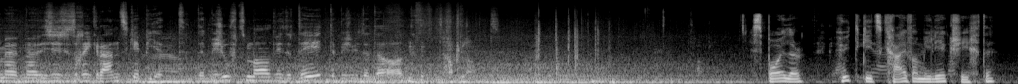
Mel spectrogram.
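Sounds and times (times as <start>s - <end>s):
speech: 0.0s - 5.1s, 7.6s - 10.0s
car in motion engine and tyre road noise heard from inside the cabin: 0.0s - 10.1s
faint clicks and rattles: 5.3s - 7.1s.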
